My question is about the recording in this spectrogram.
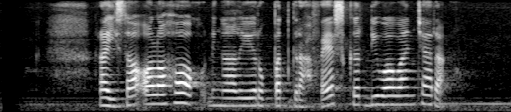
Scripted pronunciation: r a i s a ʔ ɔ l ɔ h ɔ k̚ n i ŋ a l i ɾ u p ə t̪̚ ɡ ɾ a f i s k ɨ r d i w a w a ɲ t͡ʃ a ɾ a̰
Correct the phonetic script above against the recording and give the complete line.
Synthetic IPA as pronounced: r a i s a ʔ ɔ l ɔ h ɔ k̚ n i ŋ a l i ɾ u p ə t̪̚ ɡ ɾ a f ɛ s k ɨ r d i w a w a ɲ t͡ʃ a ɾ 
